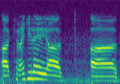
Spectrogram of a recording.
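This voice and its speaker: A man's voice: a little high, a little slow, muffled recording, background noise. A young man ordering at a drive-through. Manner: hesitant, many "uh" fillers and restarts.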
